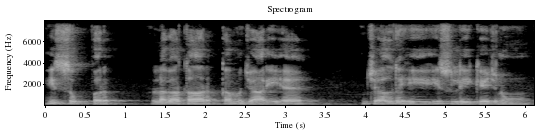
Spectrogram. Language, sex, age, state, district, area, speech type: Punjabi, male, 30-45, Punjab, Kapurthala, urban, read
